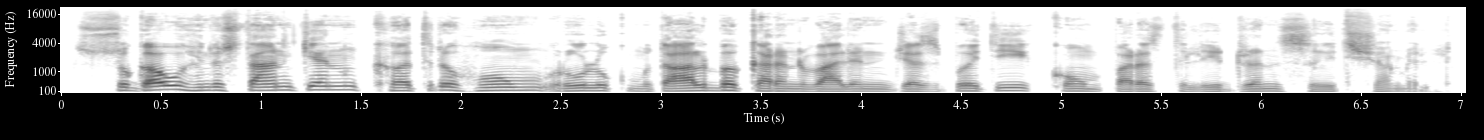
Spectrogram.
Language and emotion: Kashmiri, neutral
